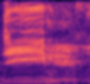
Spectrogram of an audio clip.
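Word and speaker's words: جيم: শক্ত করে বলতে হবে জিম জিম যাতে জিম বললে আমার জিহ্বার মধ্যে তালুতে যাইয়া লাগে তাহলে বুঝবেন আপনার উচ্চারণ হইছে জিম জিম জিম আর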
